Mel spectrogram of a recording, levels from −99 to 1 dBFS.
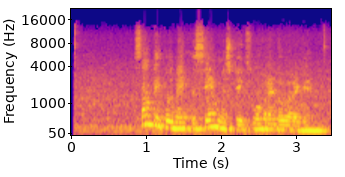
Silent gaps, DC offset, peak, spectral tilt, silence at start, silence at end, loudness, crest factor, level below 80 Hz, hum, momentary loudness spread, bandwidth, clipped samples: none; under 0.1%; 0 dBFS; -5.5 dB/octave; 0.05 s; 0 s; -8 LUFS; 8 dB; -36 dBFS; none; 19 LU; 14 kHz; under 0.1%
